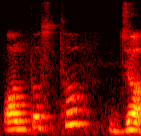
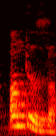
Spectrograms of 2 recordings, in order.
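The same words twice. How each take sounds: First: "অন্তস্থ" rising, pause, then "জ"; corrected, separated pronunciation. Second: "অন্ত্যেজ জ" merged as on-tej-jo; common mispronunciation. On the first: Teacher drilling the right name, full "অন্তস্থ", pause, separate "জ". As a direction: split "অন্তস্থ জ" into on-tos-tho, gap, jo. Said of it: "অন্ত্যেজ জ নয়". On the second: Teacher showing the usual mistake, "অন্ত্যেজ জ" squashed to ontejjo. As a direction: squash "অন্ত্যেজ জ" into one short word. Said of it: "এটা অন্ত্যেজ জ নয়". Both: Shown as a demonstration.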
